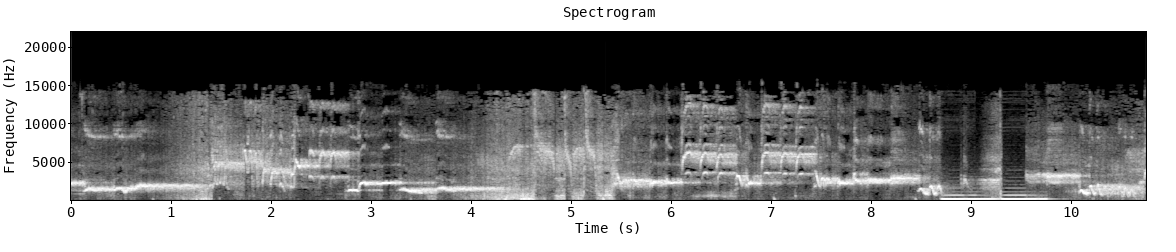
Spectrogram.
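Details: White-rumped shama lure song for stirring a silent bird into singing: a dense, fast stream of varied whistles, trills and sharp chips, mostly mid to high pitched, broken near the end by a short harsh buzzy note.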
